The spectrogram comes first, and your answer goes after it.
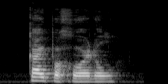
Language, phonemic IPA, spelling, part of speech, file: Dutch, /ˈkœypərˌɣɔrdəl/, Kuipergordel, noun, Nl-Kuipergordel.ogg
- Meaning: Kuiper belt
